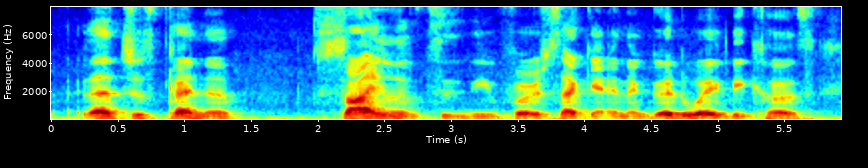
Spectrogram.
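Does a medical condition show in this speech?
Yes: cerebral palsy.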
